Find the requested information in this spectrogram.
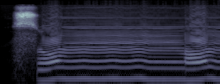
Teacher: ada bacaan gunnah pada huruf mim yang berharakat tasydid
